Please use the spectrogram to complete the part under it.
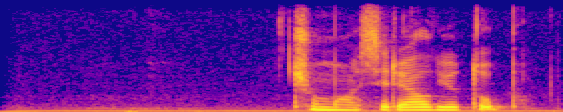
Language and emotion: Russian, neutral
